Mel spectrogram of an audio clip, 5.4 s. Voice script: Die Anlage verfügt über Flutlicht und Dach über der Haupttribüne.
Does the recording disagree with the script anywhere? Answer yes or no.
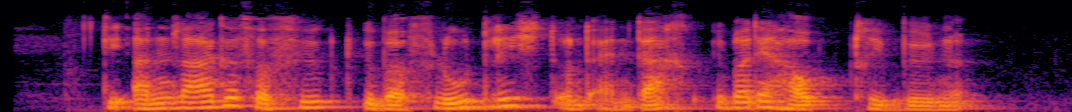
yes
